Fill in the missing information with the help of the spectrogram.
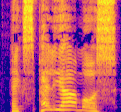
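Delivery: hoch und laut gerufen, langsam; gerufener Zauberspruch. A narrator's reading. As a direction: den Zauber laut hinausrufen. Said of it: "rief Lupin". (laut gerufener Zauberspruch)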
